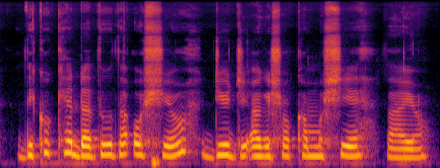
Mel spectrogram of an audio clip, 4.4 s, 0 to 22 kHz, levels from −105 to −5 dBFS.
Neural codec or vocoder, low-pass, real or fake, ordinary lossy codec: none; none; real; none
